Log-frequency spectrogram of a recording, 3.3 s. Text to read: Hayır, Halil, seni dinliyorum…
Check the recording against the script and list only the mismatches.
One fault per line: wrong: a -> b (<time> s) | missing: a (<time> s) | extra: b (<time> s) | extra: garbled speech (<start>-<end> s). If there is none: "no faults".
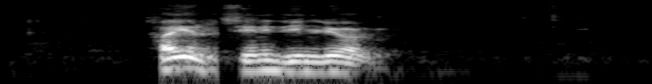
missing: Halil (1.1 s)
